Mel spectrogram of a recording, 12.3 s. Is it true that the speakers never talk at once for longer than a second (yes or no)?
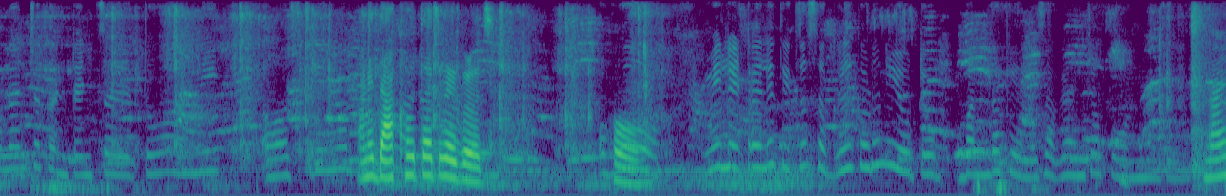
no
